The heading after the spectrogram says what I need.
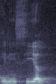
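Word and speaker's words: initial: अब यहाँ देखिए टी के बाद आई ए आया है, इसलिए इसका उच्चारण होगा इनिशियल।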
